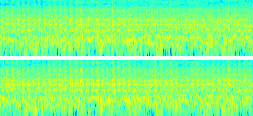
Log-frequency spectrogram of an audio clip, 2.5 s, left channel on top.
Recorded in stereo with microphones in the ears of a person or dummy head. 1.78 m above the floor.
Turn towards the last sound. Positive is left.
No sound to turn to.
